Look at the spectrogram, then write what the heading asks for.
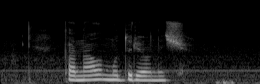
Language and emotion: Russian, neutral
